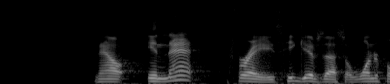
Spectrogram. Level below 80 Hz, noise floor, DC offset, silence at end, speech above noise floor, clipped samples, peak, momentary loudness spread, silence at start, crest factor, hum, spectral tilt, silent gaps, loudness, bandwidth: -70 dBFS; -79 dBFS; under 0.1%; 0 s; 43 dB; under 0.1%; -18 dBFS; 5 LU; 0.95 s; 18 dB; none; -6.5 dB/octave; none; -36 LUFS; 16 kHz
